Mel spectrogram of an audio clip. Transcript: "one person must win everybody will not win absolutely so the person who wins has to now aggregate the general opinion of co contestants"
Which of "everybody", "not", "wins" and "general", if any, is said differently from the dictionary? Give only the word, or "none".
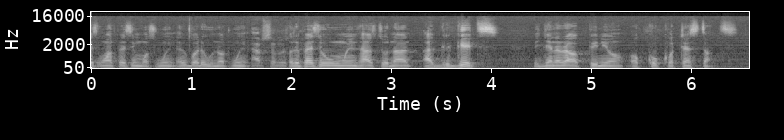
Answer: wins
